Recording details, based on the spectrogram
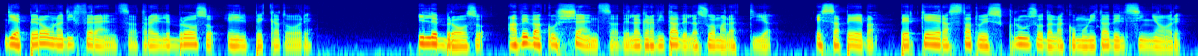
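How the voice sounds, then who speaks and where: A man giving a slow, solemn devotional reading. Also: medium pitch, vocal fry, no echo, clean studio sound.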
